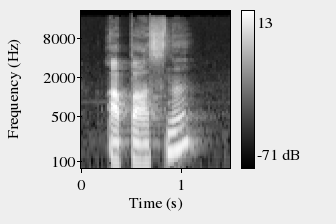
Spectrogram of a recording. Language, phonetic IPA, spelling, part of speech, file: Russian, [ɐˈpasnə], опасно, adverb / adjective, Ru-опасно.ogg
- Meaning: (adverb) dangerously, perilously; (adjective) short neuter singular of опа́сный (opásnyj)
